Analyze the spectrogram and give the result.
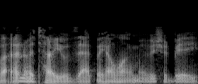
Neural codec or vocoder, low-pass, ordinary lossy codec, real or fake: codec, 24 kHz, 0.9 kbps, WavTokenizer, small release; 7.2 kHz; MP3, 24 kbps; fake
